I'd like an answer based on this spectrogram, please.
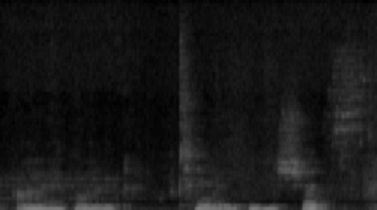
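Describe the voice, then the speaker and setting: A soft-spoken woman's voice at a medium pitch, with noticeable background noise. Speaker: crafting YouTuber. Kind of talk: tutorial. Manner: soft-spoken, quiet.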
